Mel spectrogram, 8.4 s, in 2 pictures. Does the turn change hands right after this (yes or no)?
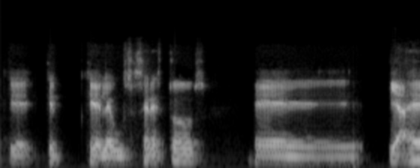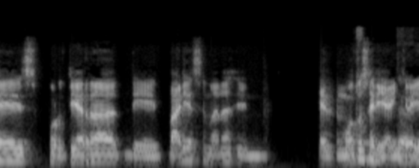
yes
